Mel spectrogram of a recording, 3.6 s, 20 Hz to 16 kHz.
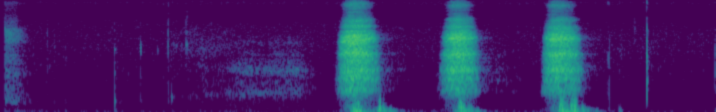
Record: {"exhalation_length": "3.6 s", "exhalation_amplitude": 3210, "exhalation_signal_mean_std_ratio": 0.3, "survey_phase": "beta (2021-08-13 to 2022-03-07)", "age": "18-44", "gender": "Female", "wearing_mask": "No", "symptom_cough_any": true, "symptom_runny_or_blocked_nose": true, "symptom_sore_throat": true, "symptom_headache": true, "symptom_onset": "3 days", "smoker_status": "Never smoked", "respiratory_condition_asthma": false, "respiratory_condition_other": false, "recruitment_source": "Test and Trace", "submission_delay": "2 days", "covid_test_result": "Positive", "covid_test_method": "RT-qPCR", "covid_ct_value": 19.1, "covid_ct_gene": "ORF1ab gene", "covid_ct_mean": 19.3, "covid_viral_load": "460000 copies/ml", "covid_viral_load_category": "Low viral load (10K-1M copies/ml)"}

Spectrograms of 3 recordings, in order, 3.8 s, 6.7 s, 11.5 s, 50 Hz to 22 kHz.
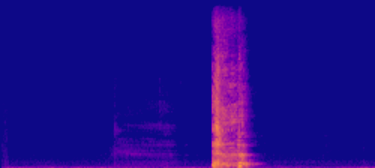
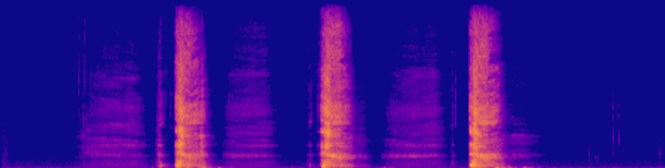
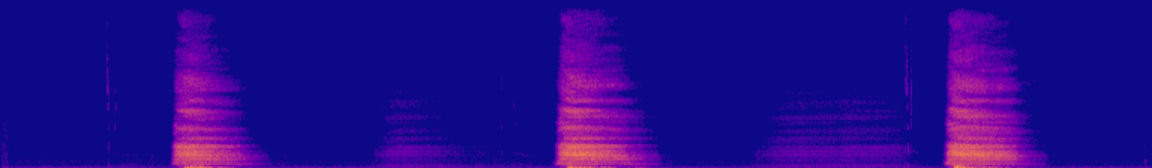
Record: {"cough_length": "3.8 s", "cough_amplitude": 14998, "cough_signal_mean_std_ratio": 0.23, "three_cough_length": "6.7 s", "three_cough_amplitude": 24856, "three_cough_signal_mean_std_ratio": 0.26, "exhalation_length": "11.5 s", "exhalation_amplitude": 9083, "exhalation_signal_mean_std_ratio": 0.3, "survey_phase": "beta (2021-08-13 to 2022-03-07)", "age": "45-64", "gender": "Female", "wearing_mask": "No", "symptom_cough_any": true, "symptom_runny_or_blocked_nose": true, "symptom_fatigue": true, "symptom_headache": true, "symptom_change_to_sense_of_smell_or_taste": true, "symptom_other": true, "symptom_onset": "2 days", "smoker_status": "Never smoked", "respiratory_condition_asthma": false, "respiratory_condition_other": false, "recruitment_source": "Test and Trace", "submission_delay": "2 days", "covid_test_result": "Positive", "covid_test_method": "RT-qPCR", "covid_ct_value": 16.2, "covid_ct_gene": "ORF1ab gene", "covid_ct_mean": 16.5, "covid_viral_load": "4000000 copies/ml", "covid_viral_load_category": "High viral load (>1M copies/ml)"}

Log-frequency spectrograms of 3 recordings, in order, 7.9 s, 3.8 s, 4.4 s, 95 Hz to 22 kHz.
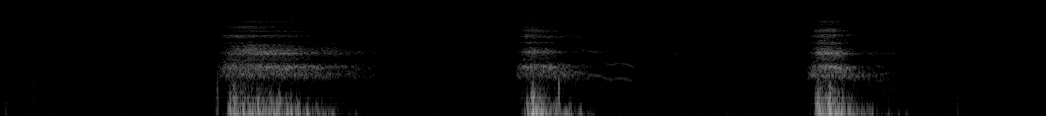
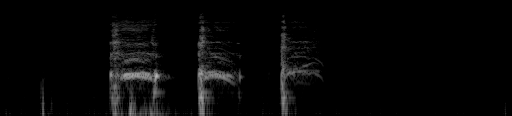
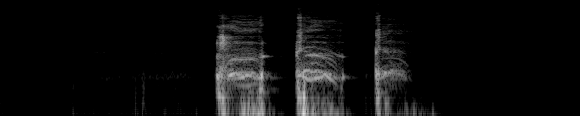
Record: {"exhalation_length": "7.9 s", "exhalation_amplitude": 2048, "exhalation_signal_mean_std_ratio": 0.38, "three_cough_length": "3.8 s", "three_cough_amplitude": 2864, "three_cough_signal_mean_std_ratio": 0.38, "cough_length": "4.4 s", "cough_amplitude": 11706, "cough_signal_mean_std_ratio": 0.34, "survey_phase": "alpha (2021-03-01 to 2021-08-12)", "age": "45-64", "gender": "Female", "wearing_mask": "No", "symptom_none": true, "smoker_status": "Ex-smoker", "respiratory_condition_asthma": false, "respiratory_condition_other": false, "recruitment_source": "REACT", "submission_delay": "1 day", "covid_test_result": "Negative", "covid_test_method": "RT-qPCR"}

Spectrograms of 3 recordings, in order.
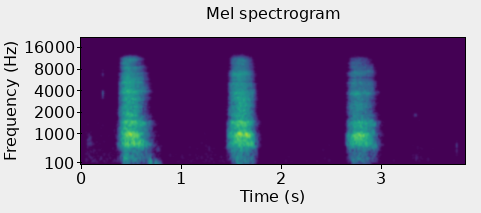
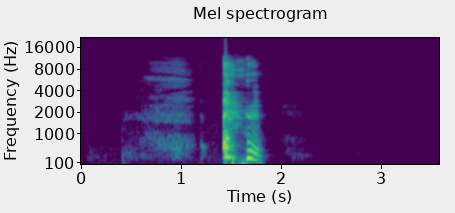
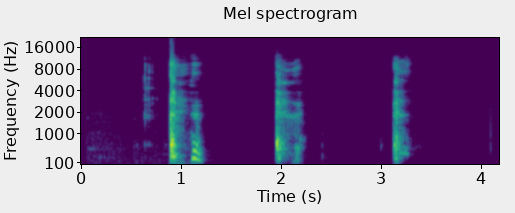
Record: {"exhalation_length": "3.8 s", "exhalation_amplitude": 26480, "exhalation_signal_mean_std_ratio": 0.32, "cough_length": "3.6 s", "cough_amplitude": 32768, "cough_signal_mean_std_ratio": 0.21, "three_cough_length": "4.2 s", "three_cough_amplitude": 32768, "three_cough_signal_mean_std_ratio": 0.2, "survey_phase": "beta (2021-08-13 to 2022-03-07)", "age": "18-44", "gender": "Female", "wearing_mask": "No", "symptom_cough_any": true, "symptom_new_continuous_cough": true, "symptom_sore_throat": true, "symptom_fatigue": true, "symptom_fever_high_temperature": true, "symptom_headache": true, "smoker_status": "Current smoker (1 to 10 cigarettes per day)", "respiratory_condition_asthma": false, "respiratory_condition_other": false, "recruitment_source": "Test and Trace", "submission_delay": "1 day", "covid_test_result": "Positive", "covid_test_method": "RT-qPCR", "covid_ct_value": 17.5, "covid_ct_gene": "ORF1ab gene", "covid_ct_mean": 18.0, "covid_viral_load": "1300000 copies/ml", "covid_viral_load_category": "High viral load (>1M copies/ml)"}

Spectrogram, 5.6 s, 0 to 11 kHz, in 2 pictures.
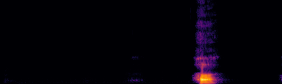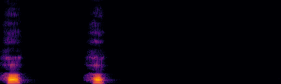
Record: {"exhalation_length": "5.6 s", "exhalation_amplitude": 32755, "exhalation_signal_mean_std_ratio": 0.16, "survey_phase": "beta (2021-08-13 to 2022-03-07)", "age": "45-64", "gender": "Male", "wearing_mask": "No", "symptom_none": true, "smoker_status": "Ex-smoker", "respiratory_condition_asthma": false, "respiratory_condition_other": false, "recruitment_source": "REACT", "submission_delay": "1 day", "covid_test_result": "Negative", "covid_test_method": "RT-qPCR", "influenza_a_test_result": "Negative", "influenza_b_test_result": "Negative"}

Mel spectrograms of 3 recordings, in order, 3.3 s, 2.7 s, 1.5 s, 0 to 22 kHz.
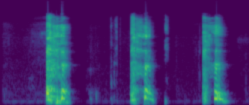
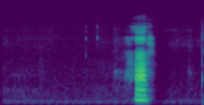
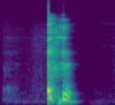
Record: {"three_cough_length": "3.3 s", "three_cough_amplitude": 31619, "three_cough_signal_mean_std_ratio": 0.34, "exhalation_length": "2.7 s", "exhalation_amplitude": 22169, "exhalation_signal_mean_std_ratio": 0.18, "cough_length": "1.5 s", "cough_amplitude": 32768, "cough_signal_mean_std_ratio": 0.27, "survey_phase": "alpha (2021-03-01 to 2021-08-12)", "age": "45-64", "gender": "Female", "wearing_mask": "Yes", "symptom_fatigue": true, "smoker_status": "Current smoker (1 to 10 cigarettes per day)", "respiratory_condition_asthma": false, "respiratory_condition_other": false, "recruitment_source": "REACT", "submission_delay": "2 days", "covid_test_result": "Negative", "covid_test_method": "RT-qPCR"}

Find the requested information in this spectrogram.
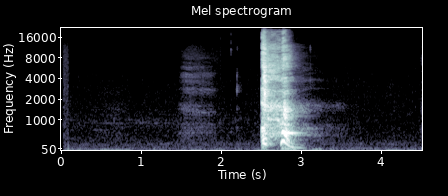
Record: {"cough_length": "4.5 s", "cough_amplitude": 15699, "cough_signal_mean_std_ratio": 0.2, "survey_phase": "beta (2021-08-13 to 2022-03-07)", "age": "18-44", "gender": "Male", "wearing_mask": "No", "symptom_cough_any": true, "symptom_runny_or_blocked_nose": true, "symptom_fatigue": true, "symptom_headache": true, "symptom_onset": "4 days", "smoker_status": "Ex-smoker", "respiratory_condition_asthma": true, "respiratory_condition_other": false, "recruitment_source": "Test and Trace", "submission_delay": "2 days", "covid_test_result": "Positive", "covid_test_method": "RT-qPCR", "covid_ct_value": 12.9, "covid_ct_gene": "ORF1ab gene", "covid_ct_mean": 13.3, "covid_viral_load": "43000000 copies/ml", "covid_viral_load_category": "High viral load (>1M copies/ml)"}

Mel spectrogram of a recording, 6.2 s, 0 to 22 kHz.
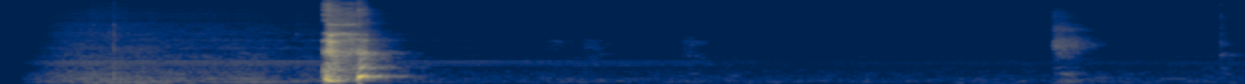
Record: {"cough_length": "6.2 s", "cough_amplitude": 32768, "cough_signal_mean_std_ratio": 0.15, "survey_phase": "beta (2021-08-13 to 2022-03-07)", "age": "65+", "gender": "Female", "wearing_mask": "No", "symptom_none": true, "smoker_status": "Ex-smoker", "respiratory_condition_asthma": false, "respiratory_condition_other": false, "recruitment_source": "REACT", "submission_delay": "2 days", "covid_test_result": "Negative", "covid_test_method": "RT-qPCR", "influenza_a_test_result": "Unknown/Void", "influenza_b_test_result": "Unknown/Void"}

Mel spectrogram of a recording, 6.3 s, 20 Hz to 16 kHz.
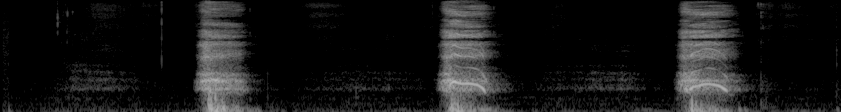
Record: {"exhalation_length": "6.3 s", "exhalation_amplitude": 3245, "exhalation_signal_mean_std_ratio": 0.35, "survey_phase": "beta (2021-08-13 to 2022-03-07)", "age": "45-64", "gender": "Female", "wearing_mask": "No", "symptom_none": true, "smoker_status": "Ex-smoker", "respiratory_condition_asthma": true, "respiratory_condition_other": false, "recruitment_source": "REACT", "submission_delay": "1 day", "covid_test_result": "Negative", "covid_test_method": "RT-qPCR"}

